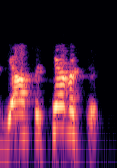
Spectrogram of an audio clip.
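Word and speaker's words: Jasikevičius: So our Spanish play-by-play guy, Publio Castro, said to me, hey, Billy, I don't know, how do you say this name? I said, Yasikevicius. He said, is it like, yes, we have cabbages?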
